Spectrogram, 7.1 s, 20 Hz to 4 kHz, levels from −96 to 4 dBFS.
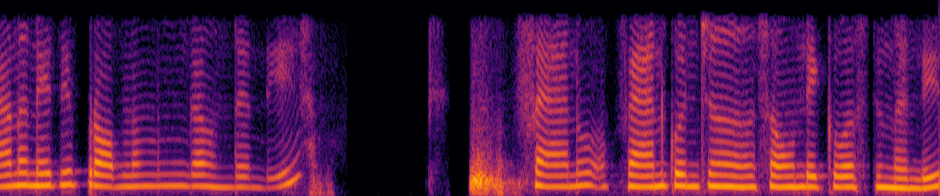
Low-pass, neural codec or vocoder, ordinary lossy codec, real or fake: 3.6 kHz; codec, 16 kHz in and 24 kHz out, 1 kbps, XY-Tokenizer; none; fake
